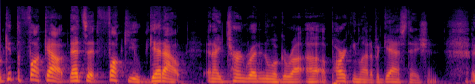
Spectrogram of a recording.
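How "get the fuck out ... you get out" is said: loud, higher furious command; angry order. Retold or imitated. Driver ordering the drunk passenger out, loud and furious. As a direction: throw him out of the car.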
